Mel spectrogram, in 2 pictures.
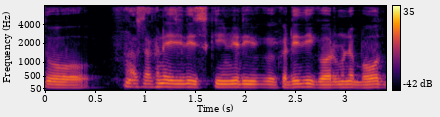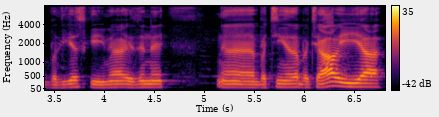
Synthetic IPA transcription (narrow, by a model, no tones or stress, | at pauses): t̪oː | səkʰned͡ʒeːɽiːskiːmd͡ʒeːɽiːkəɖiːd̪iːɡɔːɾməɳẽbɔːt̪ʋəd̪ɪjaːskiːmɛːɪd̪nẽː | bətːʃɪjãːd̪aːbət͡ʃaːʋiːaː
